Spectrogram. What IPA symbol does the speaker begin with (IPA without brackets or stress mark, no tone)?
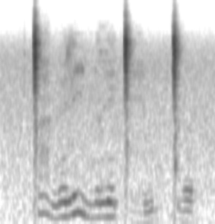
ɡ͡ǀ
